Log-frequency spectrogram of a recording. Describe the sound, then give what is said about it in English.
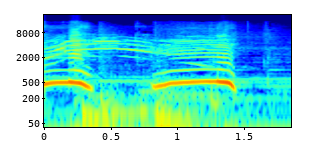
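Two muffled, closed-mouth mews from a cat whose mouth is stuck shut by sticky candy, the first short and the second longer with a rising then falling whine, loud, with a brief gap between them. “Kitty's mouth is stuck. She cannot open her mouth.”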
